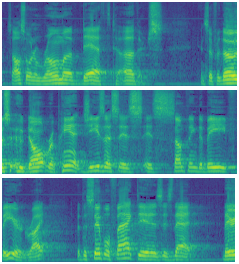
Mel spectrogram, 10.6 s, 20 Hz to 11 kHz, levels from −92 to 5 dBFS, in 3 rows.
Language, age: English, 40-59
